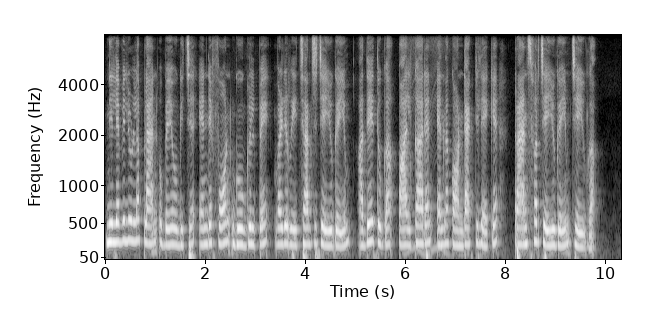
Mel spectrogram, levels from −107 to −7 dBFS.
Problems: none marked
